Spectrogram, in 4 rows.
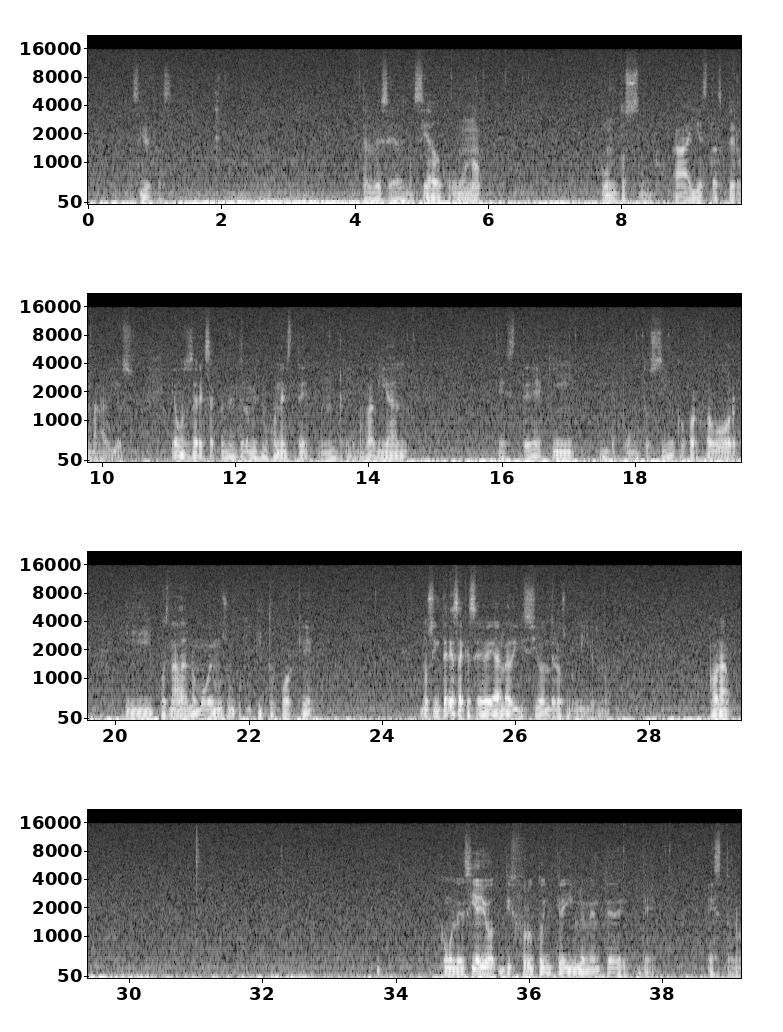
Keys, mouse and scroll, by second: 4.0 click, 4.8 click, 5.3 click, 5.8 click, 6.5 click, 9.7 click, 10.4 click, 11.8 click, 13.3 click, 14.5 click, 15.8 click, 17.0 click, 18.0 click, 18.4 click, 19.0 click, 20.7 click, 22.8-24.1 drag, 25.0-27.6 drag, 28.7-32.4 drag, 32.7-34.2 middle drag, 37.3-38.7 drag.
